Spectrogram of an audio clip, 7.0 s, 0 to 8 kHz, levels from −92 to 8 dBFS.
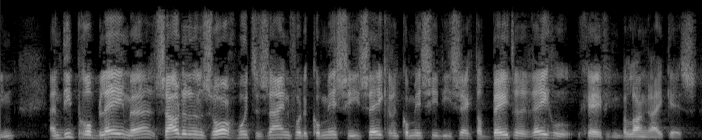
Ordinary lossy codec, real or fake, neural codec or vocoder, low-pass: Opus, 64 kbps; real; none; 7.2 kHz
